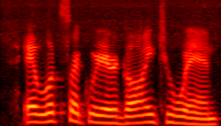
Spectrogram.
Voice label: Voice Acting, es, M

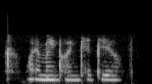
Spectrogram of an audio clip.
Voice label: Voice Acting es

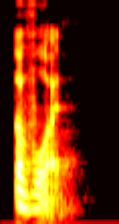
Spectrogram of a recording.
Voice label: VoiceActing es F

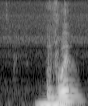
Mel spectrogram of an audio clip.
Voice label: Voice Acting, es, F0

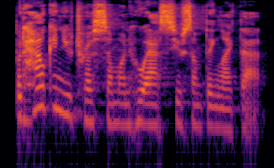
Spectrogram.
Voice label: VoiceActing es

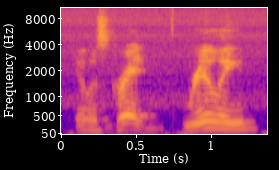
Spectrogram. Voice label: Voice Acting, es

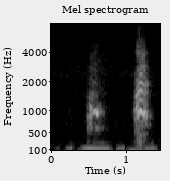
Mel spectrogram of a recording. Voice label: Voice Acting, es, F0

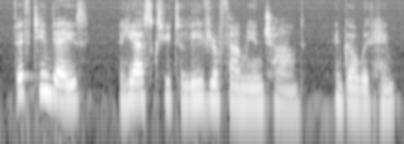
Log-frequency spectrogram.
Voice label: Voice Acting es

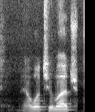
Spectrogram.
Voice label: Voice Acting, es, M

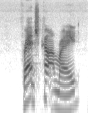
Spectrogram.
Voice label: Voice Acting es M

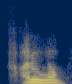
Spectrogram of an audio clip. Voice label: Voice Acting es F3

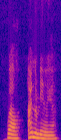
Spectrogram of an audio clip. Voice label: Voice Acting, es, F0

